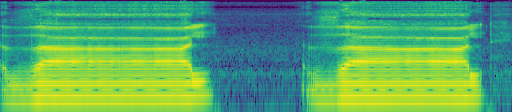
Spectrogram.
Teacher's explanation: اس کو اگر ہم زال پڑھیں زال زال تو یہ مخرج تو زا کا ہو گیا نہ کہ ذال کا، اس لیے ذال کا جو مخرج ہے اس کو دیکھ کر اس کی ادائیگی کی کوشش کرنی چاہیے۔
